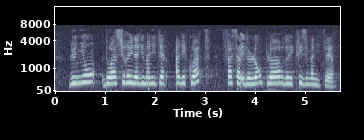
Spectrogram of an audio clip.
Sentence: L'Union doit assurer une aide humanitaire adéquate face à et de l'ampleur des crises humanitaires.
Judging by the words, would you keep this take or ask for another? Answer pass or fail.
pass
